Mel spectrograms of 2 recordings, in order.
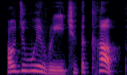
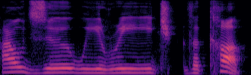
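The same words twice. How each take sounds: First: It is said fast. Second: It is said slowly.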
